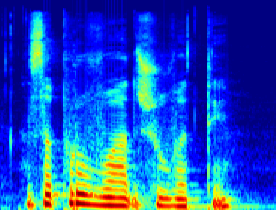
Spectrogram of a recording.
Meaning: to introduce, to bring in (:measure, custom, system etc.)
- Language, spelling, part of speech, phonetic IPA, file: Ukrainian, запроваджувати, verb, [zɐprɔˈʋad͡ʒʊʋɐte], Uk-запроваджувати.ogg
